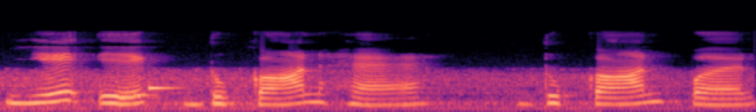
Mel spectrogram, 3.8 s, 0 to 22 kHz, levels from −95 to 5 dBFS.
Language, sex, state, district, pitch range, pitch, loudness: Hindi, female, Punjab, Pathankot, 195-235 Hz, 215 Hz, -15 LUFS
